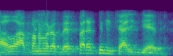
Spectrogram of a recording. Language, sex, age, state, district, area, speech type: Odia, male, 60+, Odisha, Gajapati, rural, conversation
